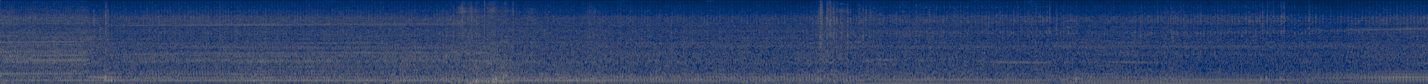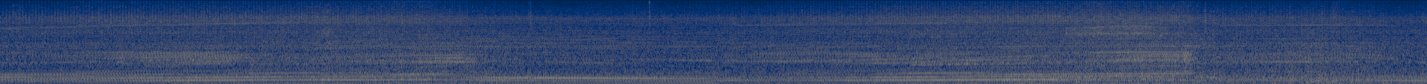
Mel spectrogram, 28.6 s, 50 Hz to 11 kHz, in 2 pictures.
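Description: Yamaha XT1200Z Super Tenere's parallel-twin engine running on the move, its pitch rising and falling several times as the rider accelerates and eases off. A single short thump comes about five seconds in.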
